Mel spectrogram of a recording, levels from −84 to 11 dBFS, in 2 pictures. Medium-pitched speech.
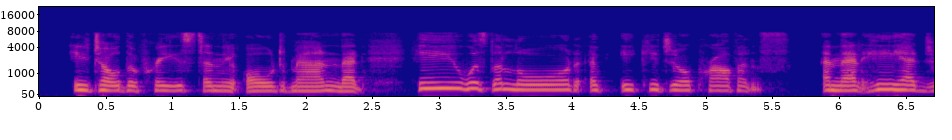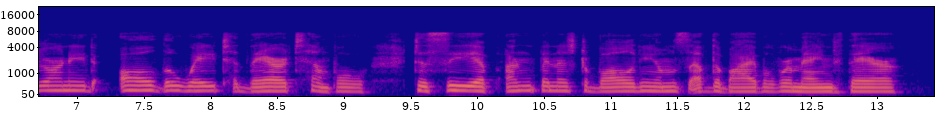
Yes: medium, 170 Hz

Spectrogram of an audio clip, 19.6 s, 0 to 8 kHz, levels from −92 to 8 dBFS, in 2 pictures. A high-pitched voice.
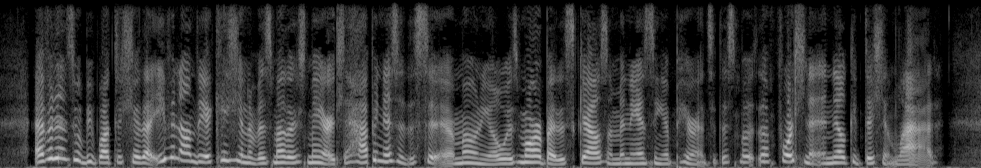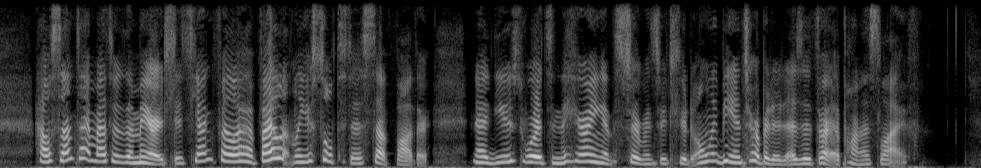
Yes: very high, 280 Hz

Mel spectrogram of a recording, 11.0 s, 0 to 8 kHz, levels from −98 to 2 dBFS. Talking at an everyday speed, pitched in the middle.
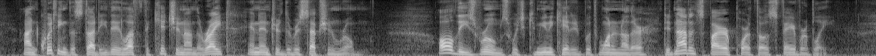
No: average, 160 wpm; low, 100 Hz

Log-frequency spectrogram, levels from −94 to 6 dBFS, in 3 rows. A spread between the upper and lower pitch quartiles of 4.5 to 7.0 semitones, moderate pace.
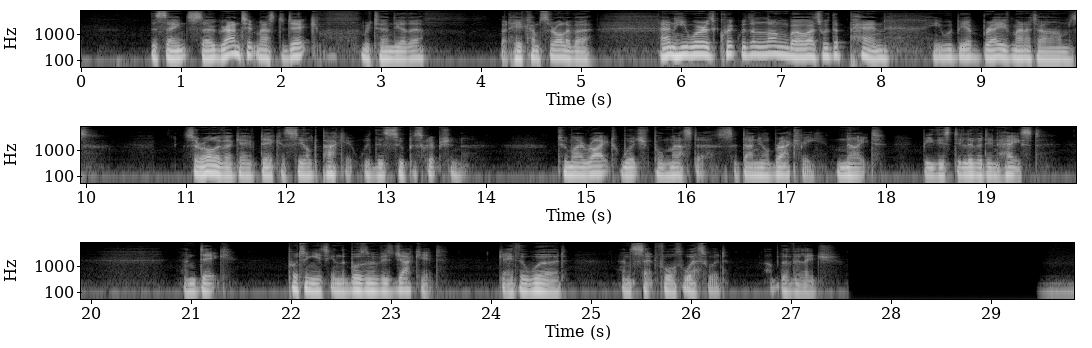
No: average, 3.4 semitones; average, 160 wpm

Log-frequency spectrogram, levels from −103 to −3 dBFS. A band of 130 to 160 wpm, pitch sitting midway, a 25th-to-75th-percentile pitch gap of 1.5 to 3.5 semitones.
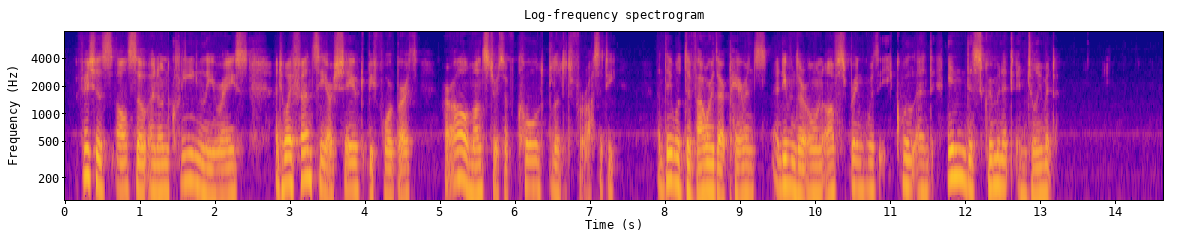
Yes: average, 150 wpm; medium, 145 Hz; average, 2.9 semitones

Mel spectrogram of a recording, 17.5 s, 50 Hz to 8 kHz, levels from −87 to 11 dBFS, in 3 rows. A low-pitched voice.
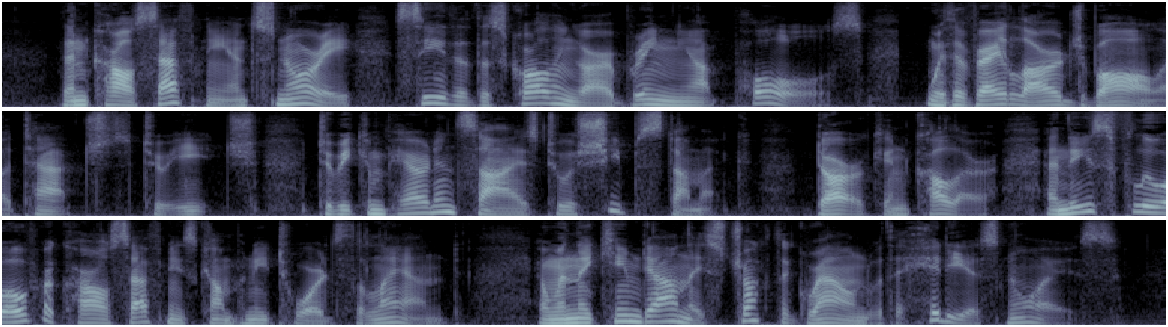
Yes: low, 120 Hz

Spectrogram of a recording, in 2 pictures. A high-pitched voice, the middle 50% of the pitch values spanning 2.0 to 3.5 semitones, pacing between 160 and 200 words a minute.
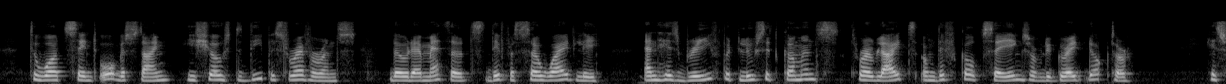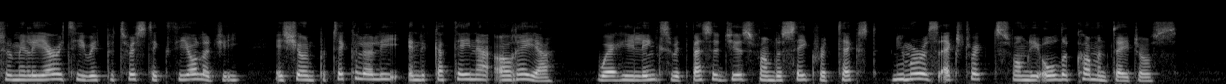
No: high, 205 Hz; average, 2.8 semitones; slow, 135 wpm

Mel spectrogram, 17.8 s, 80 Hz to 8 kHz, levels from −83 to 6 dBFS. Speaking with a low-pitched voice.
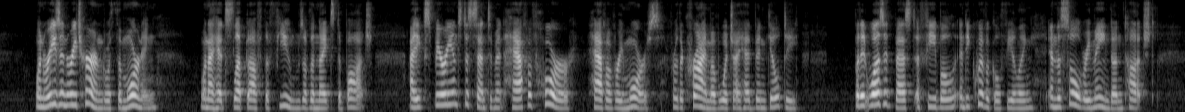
No: high, 215 Hz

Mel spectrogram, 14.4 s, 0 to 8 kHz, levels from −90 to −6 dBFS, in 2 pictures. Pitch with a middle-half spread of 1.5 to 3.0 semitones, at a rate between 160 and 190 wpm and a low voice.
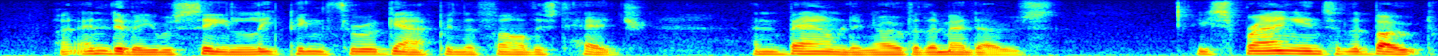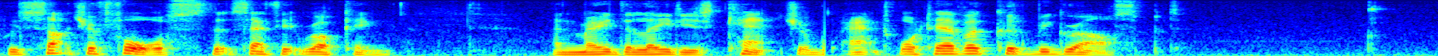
Yes: average, 2.7 semitones; average, 165 wpm; low, 120 Hz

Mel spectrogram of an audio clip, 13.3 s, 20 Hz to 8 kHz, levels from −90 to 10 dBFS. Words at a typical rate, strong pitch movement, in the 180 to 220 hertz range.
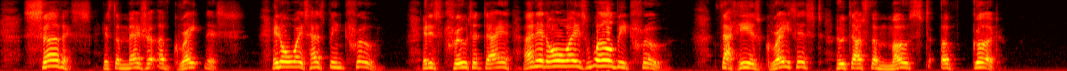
No: average, 145 wpm; average, 3.4 semitones; high, 190 Hz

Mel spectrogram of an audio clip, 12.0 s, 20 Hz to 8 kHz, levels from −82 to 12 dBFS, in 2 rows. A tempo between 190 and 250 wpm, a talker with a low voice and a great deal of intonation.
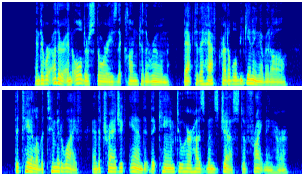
No: average, 200 wpm; low, 110 Hz; average, 4.0 semitones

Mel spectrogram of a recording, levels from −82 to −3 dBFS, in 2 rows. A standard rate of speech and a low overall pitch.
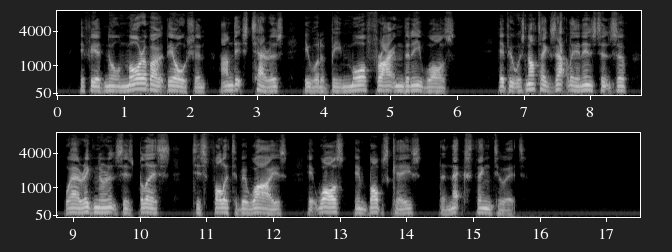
Yes: average, 160 wpm; low, 110 Hz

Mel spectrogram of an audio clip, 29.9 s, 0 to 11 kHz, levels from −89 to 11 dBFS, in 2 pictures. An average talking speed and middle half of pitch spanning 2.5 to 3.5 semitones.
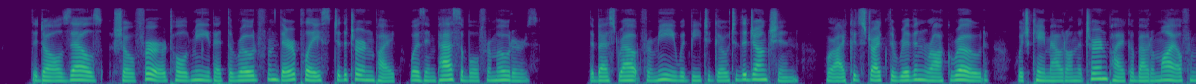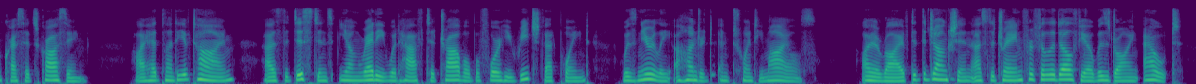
Yes: average, 180 wpm; average, 2.9 semitones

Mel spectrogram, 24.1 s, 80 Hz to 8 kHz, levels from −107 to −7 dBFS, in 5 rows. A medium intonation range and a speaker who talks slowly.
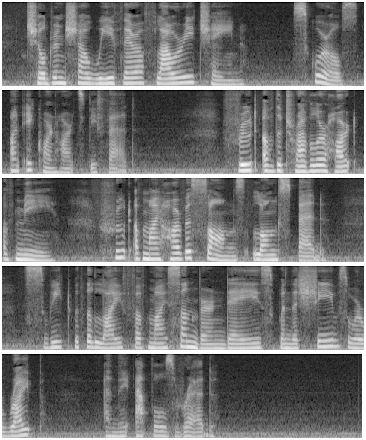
Yes: average, 4.2 semitones; slow, 110 wpm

